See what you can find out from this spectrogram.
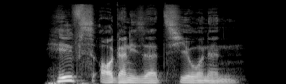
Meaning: plural of Hilfsorganisation
- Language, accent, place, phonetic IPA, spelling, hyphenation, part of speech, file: German, Germany, Berlin, [ˈhɪlfsʔɔʁɡanizaˌt͡si̯oːnən], Hilfsorganisationen, Hilfs‧or‧ga‧ni‧sa‧ti‧o‧nen, noun, De-Hilfsorganisationen.ogg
